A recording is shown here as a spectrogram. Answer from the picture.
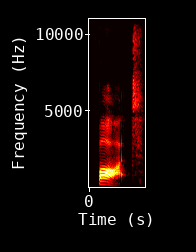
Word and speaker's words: bought: depending on the word in this word it's actually pronounced like an ah sound like the same sound you would hear in the word jaw ah so i would pronounce this as bought so here is the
